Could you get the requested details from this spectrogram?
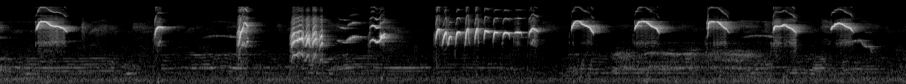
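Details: Caged greater green leafbird, a songbird kept for singing contests, giving loud high-pitched notes: sharp rising-then-falling whistles about once a second, a fast harsh rattled burst mid-way, and buzzy chatters, with a faint low hum behind.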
